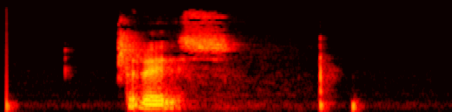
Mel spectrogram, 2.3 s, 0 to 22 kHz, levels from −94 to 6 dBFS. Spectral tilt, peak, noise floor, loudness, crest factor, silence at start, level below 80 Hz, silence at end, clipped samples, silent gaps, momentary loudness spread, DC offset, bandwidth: -3.5 dB/octave; -10 dBFS; -66 dBFS; -28 LUFS; 24 dB; 0.6 s; -72 dBFS; 0.65 s; under 0.1%; none; 21 LU; under 0.1%; 15 kHz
